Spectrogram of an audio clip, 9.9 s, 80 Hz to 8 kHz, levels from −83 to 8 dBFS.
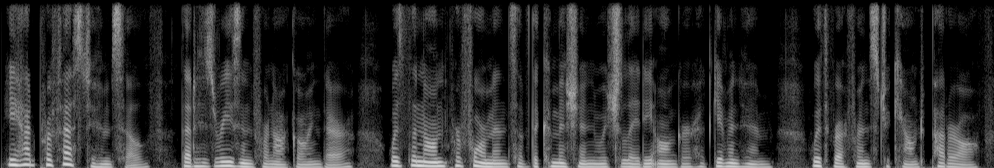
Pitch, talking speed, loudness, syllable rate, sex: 155 Hz, 180 wpm, -17 LUFS, 5.4 syllables/s, female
